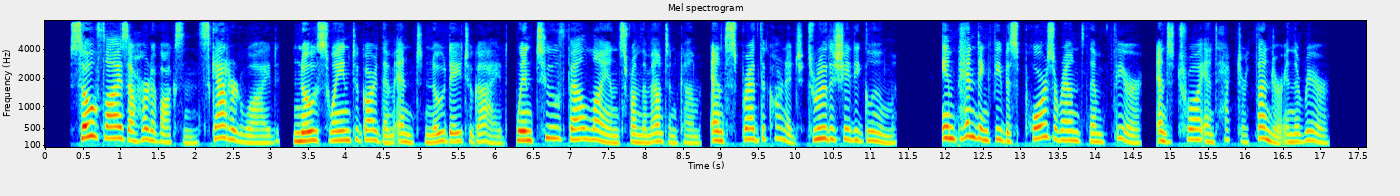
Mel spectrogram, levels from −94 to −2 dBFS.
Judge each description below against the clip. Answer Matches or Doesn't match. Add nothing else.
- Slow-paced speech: Doesn't match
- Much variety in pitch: Matches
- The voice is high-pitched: Matches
